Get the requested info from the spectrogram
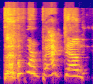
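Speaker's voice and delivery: high, loud cry of astonishment; excited outburst. Real, not acted. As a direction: burst out as the price drops. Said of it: "I will seriously lose my stuff".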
